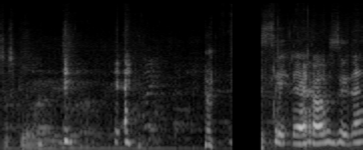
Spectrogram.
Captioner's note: laughs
